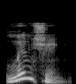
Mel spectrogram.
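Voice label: "lynching", English, British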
